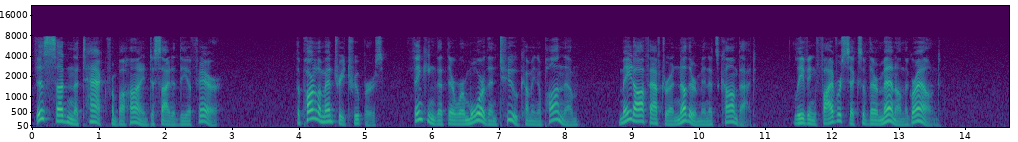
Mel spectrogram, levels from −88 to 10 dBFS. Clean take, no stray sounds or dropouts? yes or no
yes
